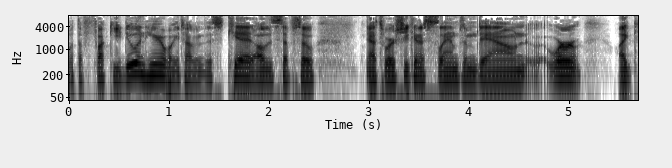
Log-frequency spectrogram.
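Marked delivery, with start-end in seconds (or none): 0.0-1.8 put-on, enraged, demanding outburst. Retelling a story scene where a character gets angry: imitating Tommy furious. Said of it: "then he gets, like, furious".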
